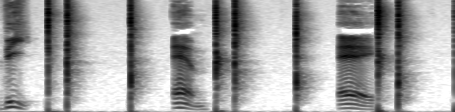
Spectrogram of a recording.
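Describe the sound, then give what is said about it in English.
Sharp, loud hand claps, roughly nine of them in an uneven, syncopated rhythm, interleaved with wordless vocal sounds from a voice humming or chanting along between the claps. “Little clap number with this one this week.”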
